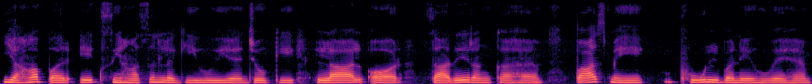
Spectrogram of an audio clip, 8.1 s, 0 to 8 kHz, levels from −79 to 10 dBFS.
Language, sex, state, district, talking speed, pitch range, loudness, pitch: Hindi, female, Chhattisgarh, Korba, 155 wpm, 185-210 Hz, -16 LUFS, 190 Hz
